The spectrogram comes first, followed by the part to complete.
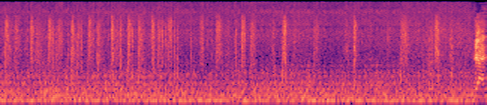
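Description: A steady low drone from the drama's soundtrack, with many irregular clicks over it.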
